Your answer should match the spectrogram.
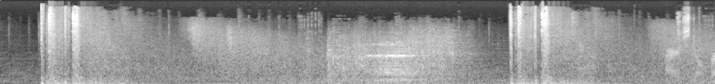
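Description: A warship's naval guns fire in World of Warships Legends, as two heavy, booming salvos break out several seconds apart, each followed by a long, rolling rumble that stays loud between the blasts.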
